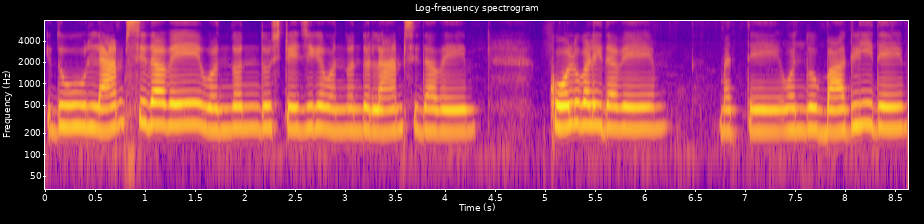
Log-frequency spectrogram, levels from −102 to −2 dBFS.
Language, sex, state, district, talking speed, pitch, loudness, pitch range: Kannada, female, Karnataka, Bellary, 85 wpm, 235 Hz, -18 LUFS, 225-245 Hz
